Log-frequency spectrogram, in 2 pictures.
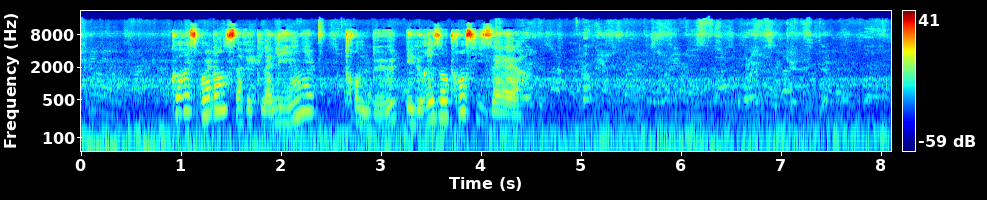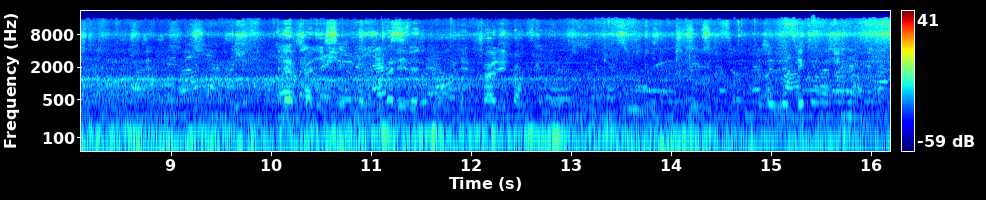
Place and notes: Agn s at work Notre Dame/Musée RadioFreeRobots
